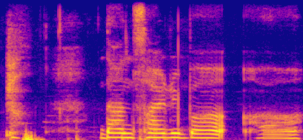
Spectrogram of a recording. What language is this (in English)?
Manipuri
